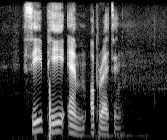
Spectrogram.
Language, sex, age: English, male, 23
